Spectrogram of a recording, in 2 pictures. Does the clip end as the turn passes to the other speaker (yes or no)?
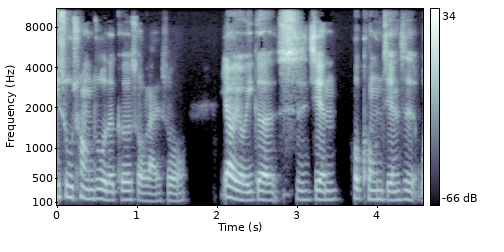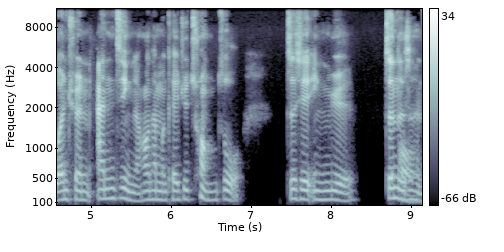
yes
